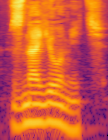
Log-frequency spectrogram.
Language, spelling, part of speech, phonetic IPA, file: Belarusian, знаёміць, verb, [znaˈjomʲit͡sʲ], Be-знаёміць.ogg
- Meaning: to acquaint, to introduce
